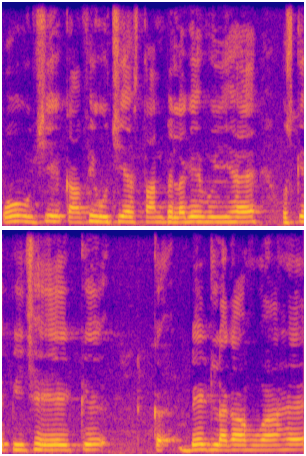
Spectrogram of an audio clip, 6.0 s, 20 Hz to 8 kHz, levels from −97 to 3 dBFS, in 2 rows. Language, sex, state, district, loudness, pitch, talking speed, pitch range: Hindi, male, Uttar Pradesh, Lucknow, -13 LUFS, 180 Hz, 160 wpm, 180-190 Hz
